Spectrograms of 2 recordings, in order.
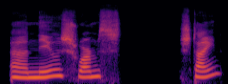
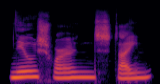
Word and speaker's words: Neuschwanstein: Is it new or is it new to say, to pronounce it? Neuschwanstein? Neuschwanstein? Schwanstein. Neuschwanstein.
